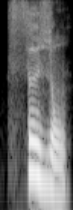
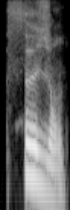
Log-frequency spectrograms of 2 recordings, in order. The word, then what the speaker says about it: faisons: So it's quite strange because French people tend to pronounce faisons, okay? So like here, this A-I is not pronounced like normally we should pronounce it like E, but then like E, okay? Nous faisons. Nous faisons.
